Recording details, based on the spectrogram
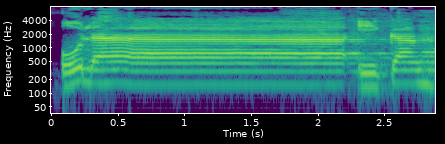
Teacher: اس کو کھینچ کے پڑھیں گے، مد منفصل ہے، 4 الف تک کھینچنا ہے، 2 3 2.5 4 الف تک۔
